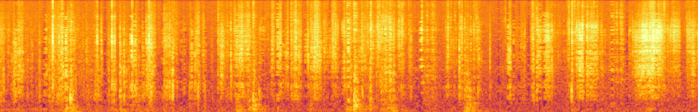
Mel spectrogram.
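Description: Near silence, with faint scattered clicks and scratchy ticks and a brief soft hiss near the end.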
